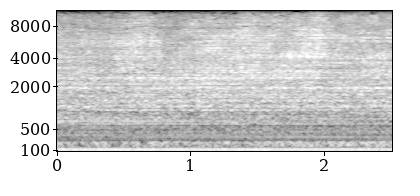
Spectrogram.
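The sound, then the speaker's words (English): Steady, loud, low mechanical drone of a big combine harvester working in a field, heard from inside a car, with an unbroken engine hum and no voices. “That noise is a wild big tractor harvesting.”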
